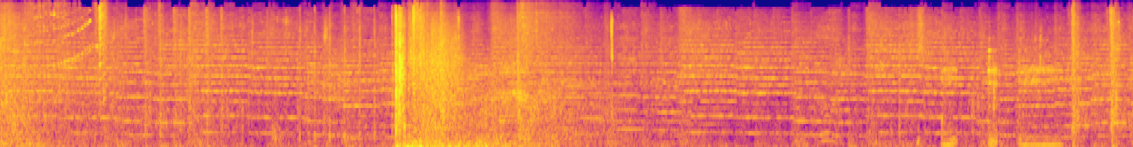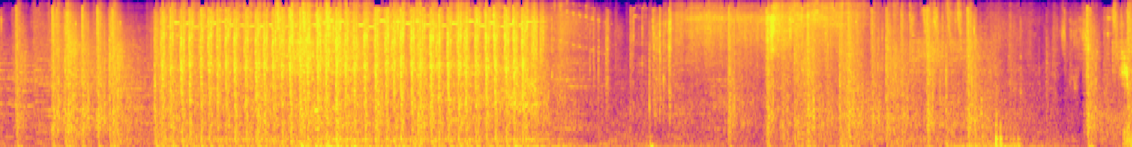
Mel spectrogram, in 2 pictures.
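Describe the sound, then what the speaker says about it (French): Enemy gunfire rattles in the shooter game Earthfall, coming in bursts of rapid shots over game music. Heavier stretches of automatic fire pile up midway and toward the end, with a voice briefly audible. "Il me tire dessus évidemment."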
